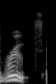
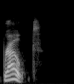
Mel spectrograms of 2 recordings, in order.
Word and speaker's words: route: But and that too, route. Everyone says roots. It's route. Rural route.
